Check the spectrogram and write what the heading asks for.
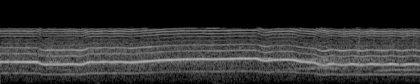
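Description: A young girl singing, holding one long high note that swells slightly upward in the middle and drops away near the end.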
